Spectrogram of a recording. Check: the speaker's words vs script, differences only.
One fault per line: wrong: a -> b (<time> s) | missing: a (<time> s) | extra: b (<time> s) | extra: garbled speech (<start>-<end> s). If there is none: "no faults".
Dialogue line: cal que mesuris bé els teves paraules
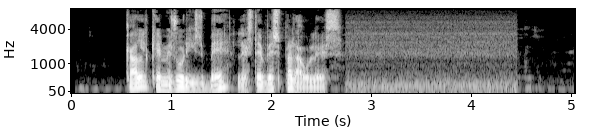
wrong: els -> les (1.7 s)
